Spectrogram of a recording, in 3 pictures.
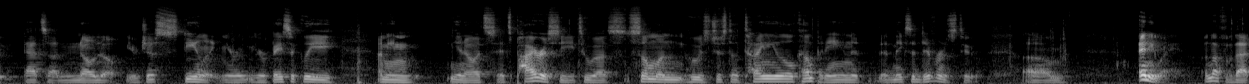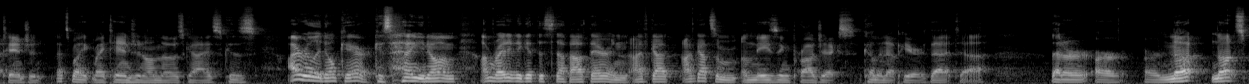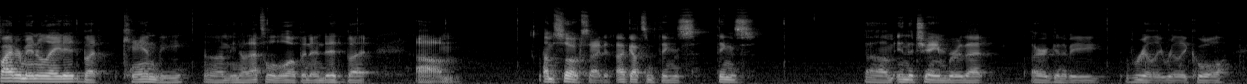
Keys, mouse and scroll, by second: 5.3 click, 5.8 right click, 6.7 click, 7.6 click, 10.1 ctrl+t, 10.8 scroll down 1, 12.0 click, 16.9 click, 17.9-19.0 drag, 20.5-23.2 drag, 23.7 scroll down 1, 24.2 scroll down 1, 25.3-26.5 drag, 27.2 click, 29.0 click, 30.2-31.7 drag, 32.4-35.6 drag, 36.1-36.8 scroll up 3.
